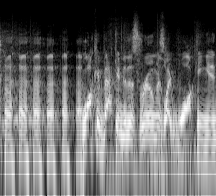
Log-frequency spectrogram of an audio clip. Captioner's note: laughter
